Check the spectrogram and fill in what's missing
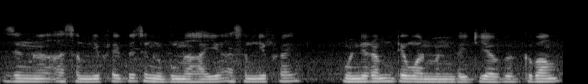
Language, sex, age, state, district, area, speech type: Bodo, male, 18-30, Assam, Chirang, urban, spontaneous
